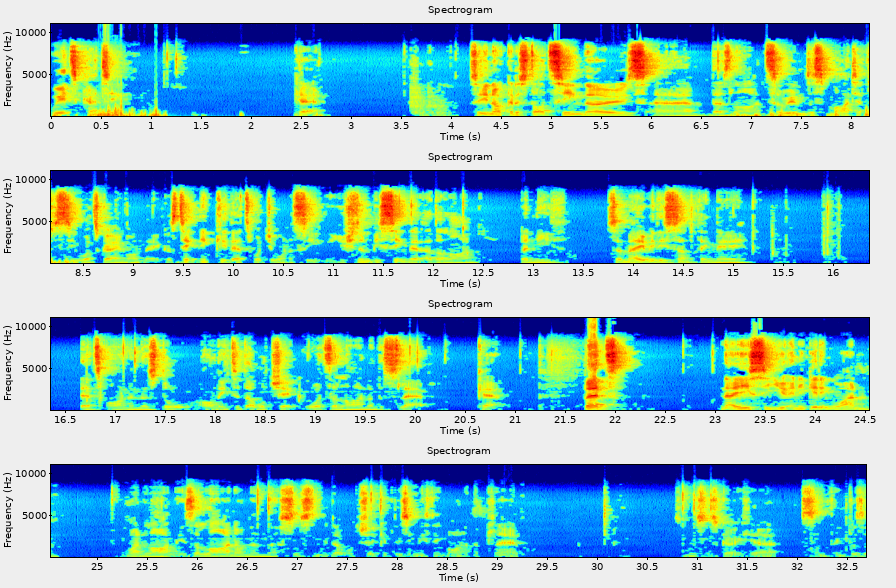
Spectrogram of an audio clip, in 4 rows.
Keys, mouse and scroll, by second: 1.1 click, 2.1 Escape, 2.8-3.1 scroll down 1, 3.1 middle click, 3.9 Escape, 4.1 middle click, 5.4 Escape, 5.7-6.1 scroll up 1, 6.7 click, 7.1 Escape, 7.2-8.0 scroll down 1, 8.0-8.4 scroll up 1, 8.7 Escape, 8.9 scroll up 1, 9.1 Escape, 9.5-10.7 scroll up 1, 10.7 Escape, 11.7 click, 12.3 Escape, 15.4 Tab, 17.1 click, 17.8 Escape, 18.7 scroll down 1, 18.8 Escape, 19.9 click, 20.2 Escape, 20.5-21.1 scroll down 1, 21.1 middle click, 21.6-22.7 scroll up 1, 22.7 middle click, 24.2-24.7 scroll up 1, 26.6 click, 32.1-32.5 scroll up 1.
